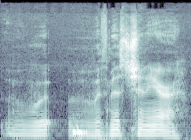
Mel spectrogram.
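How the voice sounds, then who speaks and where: A man's voice: fairly low pitch, flat delivery, takes it slowly, background noise. A man acting as board secretary, reading out names for a roll-call vote and stammering over some of them. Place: school board meeting room.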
